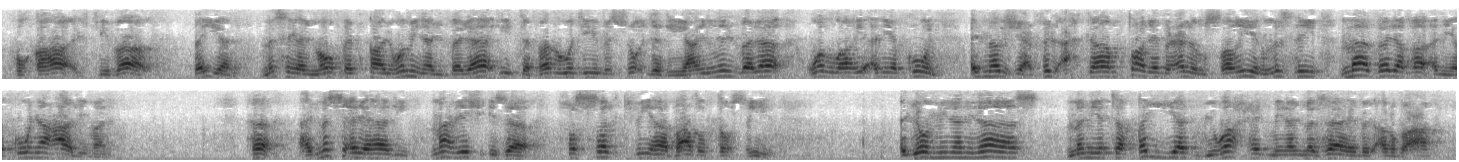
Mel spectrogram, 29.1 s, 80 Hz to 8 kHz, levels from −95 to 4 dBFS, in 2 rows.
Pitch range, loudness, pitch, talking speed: 150-200 Hz, -21 LUFS, 175 Hz, 95 wpm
